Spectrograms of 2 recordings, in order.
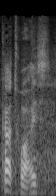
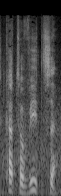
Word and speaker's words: Katowice: And the city is not Katowice, it's Katowice. That's how they say it.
